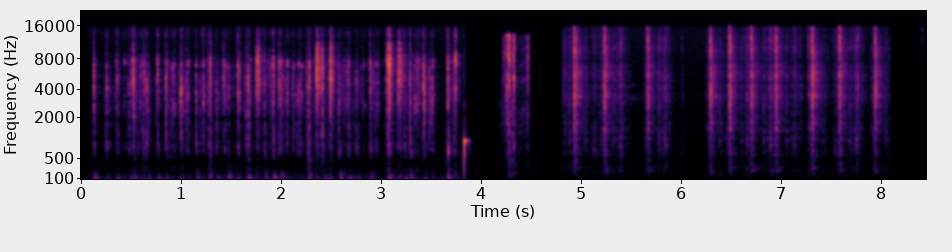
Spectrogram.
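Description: Typewriter sound effect: a fast run of key strikes, a brief tone about four seconds in, then after a short pause a second, sparser run of key strikes.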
